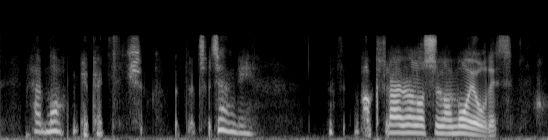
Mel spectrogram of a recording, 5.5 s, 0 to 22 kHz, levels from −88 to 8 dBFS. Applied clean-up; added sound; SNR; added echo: neural diffusion model UNIVERSE++.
